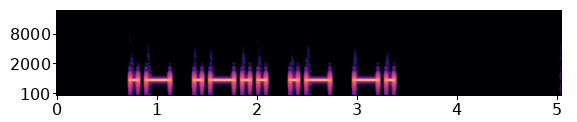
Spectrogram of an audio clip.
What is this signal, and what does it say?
Morse code, heard as a keyed tone, about 15 wpm, 700 Hz. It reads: ALAN
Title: USA Common Names - Max 4 Letters - 15wpm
